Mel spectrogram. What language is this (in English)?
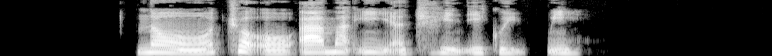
Tepeuxila Cuicatec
